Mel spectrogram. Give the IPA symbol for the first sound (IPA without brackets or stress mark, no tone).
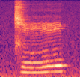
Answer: t͡ɕ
